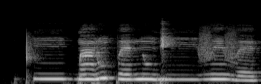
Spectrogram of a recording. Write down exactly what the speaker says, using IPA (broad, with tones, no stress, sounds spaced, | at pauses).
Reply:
pʰ iː˨ ɡ͡b ã˨ ɾ ũ˦ p ɛ˨ n ũ˨ ɡ iː˨ v e˦ v ɛ˨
